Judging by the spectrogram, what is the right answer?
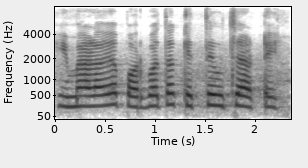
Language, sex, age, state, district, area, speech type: Odia, female, 18-30, Odisha, Ganjam, urban, read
